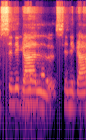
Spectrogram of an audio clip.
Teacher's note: Esse L do céu da boca, no céu da boca, ó. Esse L final é lá no céu da boca.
